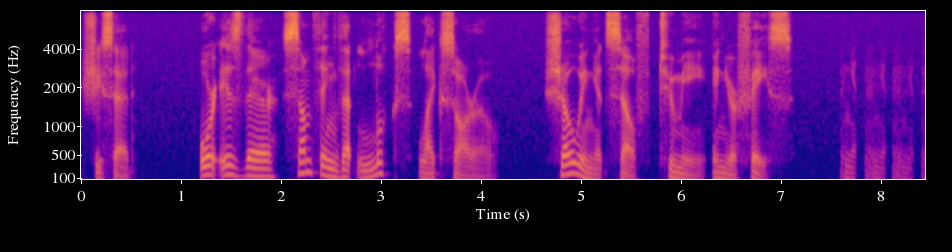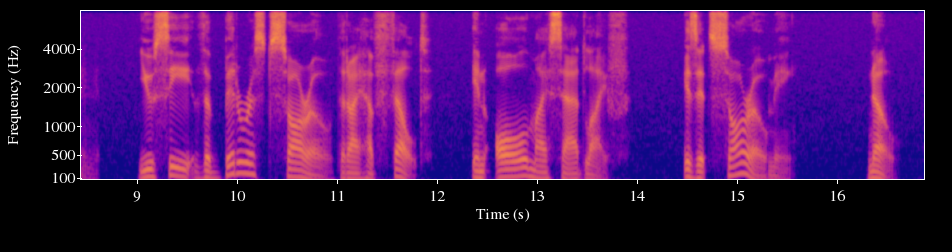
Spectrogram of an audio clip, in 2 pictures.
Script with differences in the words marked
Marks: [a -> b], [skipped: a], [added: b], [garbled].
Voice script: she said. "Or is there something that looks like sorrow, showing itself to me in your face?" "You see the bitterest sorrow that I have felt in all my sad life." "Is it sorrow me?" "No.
she said. "Or is there something that looks like sorrow, showing itself to me in your face?" "You see the bitterest sorrow that I have felt in all my sad life." "Is it sorrow me?" "No.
